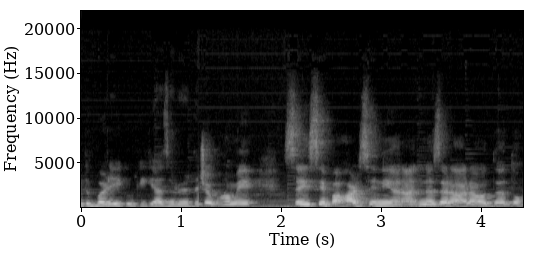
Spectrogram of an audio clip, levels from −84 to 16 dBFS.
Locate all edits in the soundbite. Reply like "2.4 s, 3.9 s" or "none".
1.2 s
